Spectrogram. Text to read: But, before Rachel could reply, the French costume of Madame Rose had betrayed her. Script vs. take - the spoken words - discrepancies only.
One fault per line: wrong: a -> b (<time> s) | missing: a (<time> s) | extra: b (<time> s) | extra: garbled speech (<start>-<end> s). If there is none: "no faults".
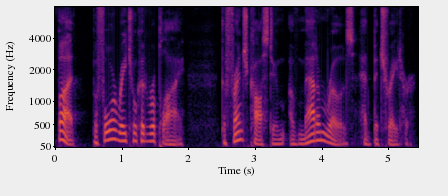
no faults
